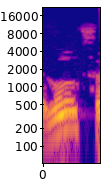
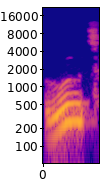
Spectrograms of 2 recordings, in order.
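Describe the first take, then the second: First: "रूल्स" with a hissed s at the end; wrong s ending. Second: "रूल्स" ending in a voiced z or j sound; correct z ending. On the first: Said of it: "रूल्स ना कहकर". ("रूल्स" के अंत में स की ध्वनि) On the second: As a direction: say "रूल्स" with ज for the final s. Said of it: "ज हो जाएगा". ("रूल्स" के अंत में ज की ध्वनि) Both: Shown as a demonstration.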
